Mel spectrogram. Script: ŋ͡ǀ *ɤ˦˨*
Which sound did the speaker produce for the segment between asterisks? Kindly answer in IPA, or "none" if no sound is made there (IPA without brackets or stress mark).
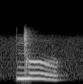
ɤ˦˨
